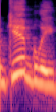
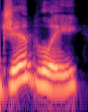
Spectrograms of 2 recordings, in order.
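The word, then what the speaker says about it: Ghibli: jibli yeah because like it's Studio gibli But If Miyazaki saying jibli then everyone's like you guys we have to say jibli if he says jibli because it's his Studio but I'm just like I don't know man I'm saying gibli it's like GIF or GIF that's funny because I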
